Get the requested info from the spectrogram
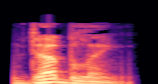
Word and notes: doubling: British English

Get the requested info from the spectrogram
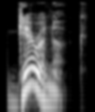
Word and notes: gerenuk: British English

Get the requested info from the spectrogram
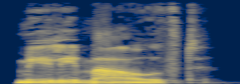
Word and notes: mealy-mouthed: British English

